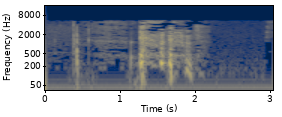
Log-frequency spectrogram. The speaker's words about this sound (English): Sorry for the coughing, folks. I'm coming down with some respiratory stuff.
